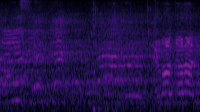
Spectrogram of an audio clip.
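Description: Faint, quiet ambience of a volleyball arena, with distant voices near the end and a single soft thump about a second in.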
